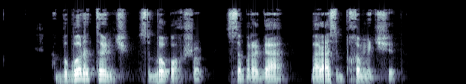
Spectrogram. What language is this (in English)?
Abkhazian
